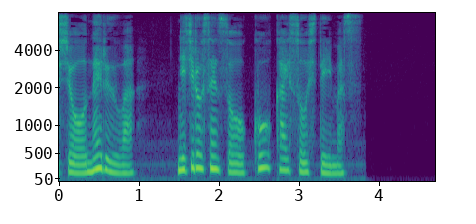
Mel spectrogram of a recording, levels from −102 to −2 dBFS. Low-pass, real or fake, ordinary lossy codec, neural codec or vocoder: none; real; none; none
